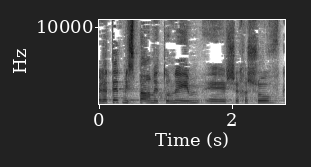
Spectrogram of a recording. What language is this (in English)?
Hebrew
